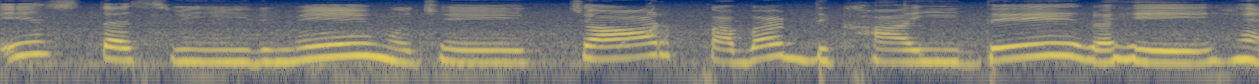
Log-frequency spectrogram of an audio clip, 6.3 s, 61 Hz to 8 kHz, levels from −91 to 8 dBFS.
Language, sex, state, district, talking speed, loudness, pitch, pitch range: Hindi, female, Madhya Pradesh, Katni, 95 wpm, -13 LUFS, 245 Hz, 220-280 Hz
